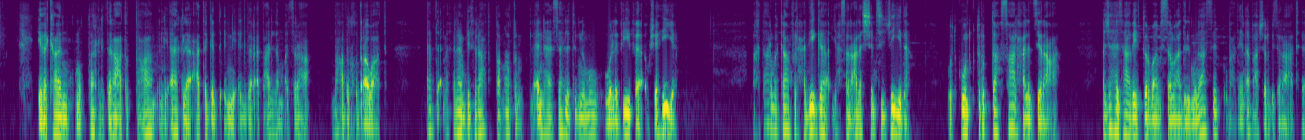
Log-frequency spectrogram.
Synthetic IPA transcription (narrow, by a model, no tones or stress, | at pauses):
ʔɪðakʰaːnat̪mʊt̪̚ˤːɑrˤlɪzɨɾɑːʕaɨt̪ˤːɑ̰ʕɑːmʔɪ̰lːḭʔaːkla̰ʔa̰ʕt̪aɡɪd̪ʔɪnːḭʔaɡd̪ɑ̰ɾˤʔa̰t̪ʕa̰lːamʔa̰zɾˤɑ̰ːʕ | bɑ̰ʕðˤɪlxʊd̪ɾˤɑːwa̰ːt̪ | ʔab̚d̪aʔmaθalanbɪzɨɾɑːʕat̪ˤːɑmɑːt̪ˤɨmlɪʔa̰nːhasahlanːʊmuwːwalaðiːfaʔawʃaɦɪjːa̰ | ʔaxt̪ɑːɾˤmakaːnfilħad̪iːɡajɪħsˤɨlʕa̰laʃːamsɪld͡ʒajːɪd̪a | wɪt̪ḁkuːnkt̪ʊɾɪb̚t̪asˤɑːlħalɪzːɪɾɑ̰ːʕa̰ | ʔad͡ʒaɦːɪzhaːðɪhɪt̪ːʊɾbabɪsːamaːd̪ɪlmʊnaːsɪbwbaʕd̪ḛːnʔabaːʃɪɾbɪzɪɾɑ̰ːʕa̰t̪ha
